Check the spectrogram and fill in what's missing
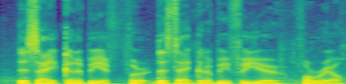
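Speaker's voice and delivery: ordinary talk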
